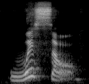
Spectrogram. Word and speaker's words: whistle: Did you remember it's WHIS? Good, it's closed. And this is that STLE soul sound.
